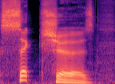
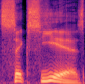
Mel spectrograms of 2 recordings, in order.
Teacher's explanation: Six years он произносит как sick-shiz, это палатализация называться, когда /sj/ кластер превращается в /ʃ/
